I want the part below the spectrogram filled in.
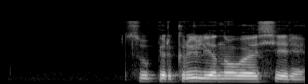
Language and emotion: Russian, neutral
